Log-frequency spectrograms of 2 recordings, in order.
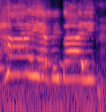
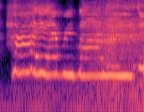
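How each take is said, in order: First: Cheery class greeting. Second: Put-on high, singsong hi to children; cheery class greeting. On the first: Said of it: "I would have said". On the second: Teacher greets her young class online, high and cheery. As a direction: greet the little ones brightly. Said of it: "my hi is". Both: Shown as a demonstration.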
